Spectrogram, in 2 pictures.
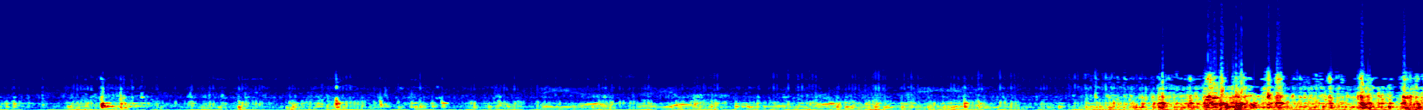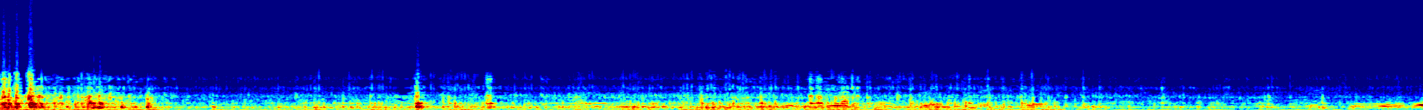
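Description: Mountain bike rolling over dirt singletrack, heard from a camera mounted on the bike: tyre noise, rattling of the bike and camera mount, and wind on the microphone. Between about five and eight seconds in it gets louder and rougher, with sharp knocks as the bike goes over bumpy ground.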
